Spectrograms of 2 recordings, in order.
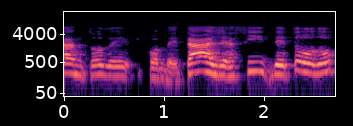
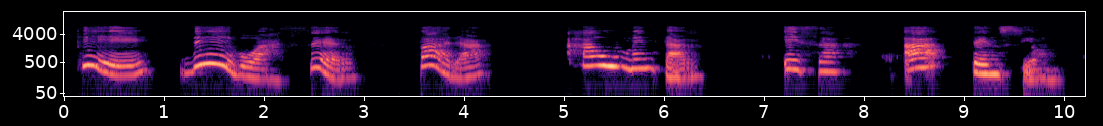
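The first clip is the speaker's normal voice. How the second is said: very slow, halting, emphasized vowels drawn out. Saying it in influence mode to raise attention: stretched, emphasized vowels. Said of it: "vamos a decirlo en modo influencia. Pongo el énfasis en las vocales".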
